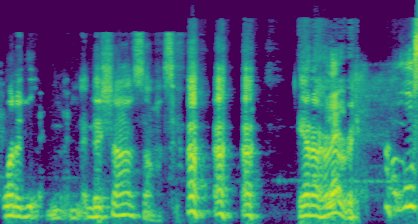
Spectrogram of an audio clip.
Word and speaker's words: Nashon: Nashon. You gotta say it like you got like Lowry's on it. Put a little something. Nashon. Sprinkle a little sauce on it.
